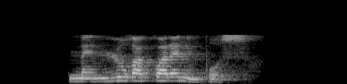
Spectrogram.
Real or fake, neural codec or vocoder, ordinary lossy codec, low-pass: real; none; AAC, 16 kbps; 7.2 kHz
